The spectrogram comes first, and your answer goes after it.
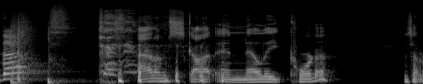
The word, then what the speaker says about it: Korda: page who said that Adam Scott and Nelly Corda is that right is that how you pronounce the last that's correct that is correct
